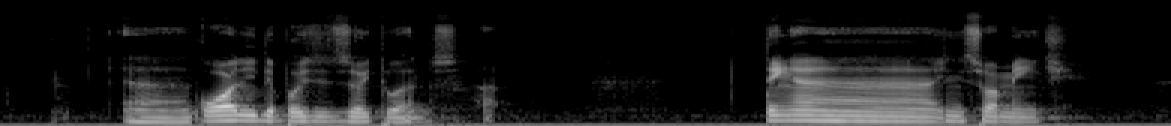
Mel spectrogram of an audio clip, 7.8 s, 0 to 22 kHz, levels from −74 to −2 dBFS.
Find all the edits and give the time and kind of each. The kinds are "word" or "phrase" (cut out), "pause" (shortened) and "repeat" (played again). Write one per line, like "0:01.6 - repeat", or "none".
0:01.3 - word
0:06.3 - word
